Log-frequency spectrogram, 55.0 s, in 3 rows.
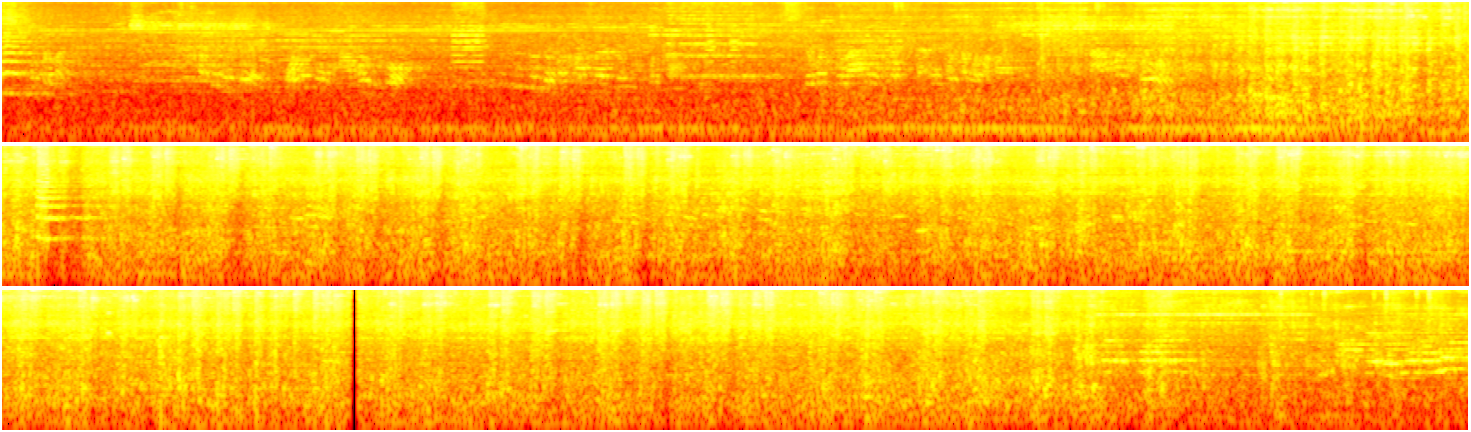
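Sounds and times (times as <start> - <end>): wheels clattering over rail joints: 9.7 - 55.0
metallic wheel squeal: 12.7 - 22.5, 50.2 - 53.8.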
